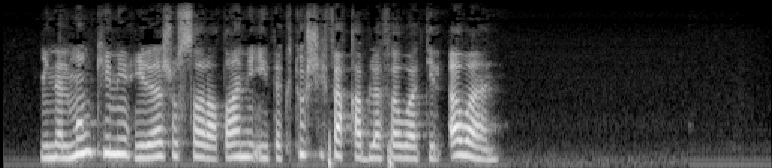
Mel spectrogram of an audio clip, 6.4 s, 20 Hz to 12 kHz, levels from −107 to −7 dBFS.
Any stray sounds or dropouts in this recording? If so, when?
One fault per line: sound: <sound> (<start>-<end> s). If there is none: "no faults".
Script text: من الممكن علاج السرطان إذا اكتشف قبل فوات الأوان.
no faults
